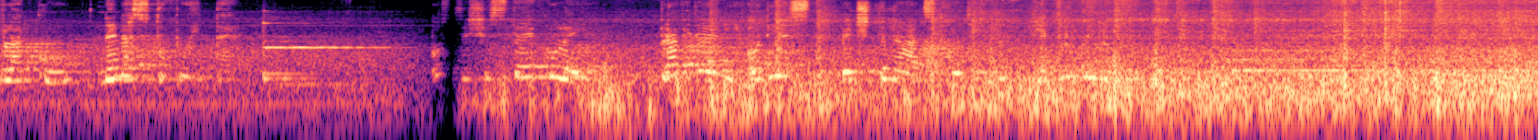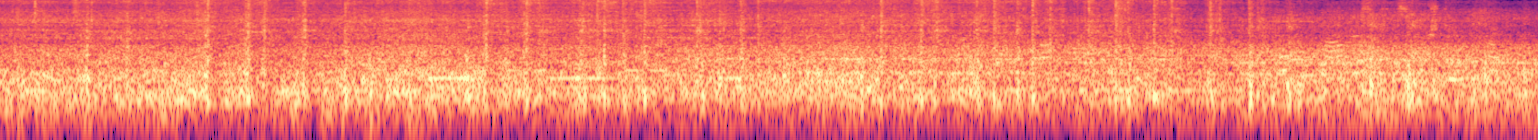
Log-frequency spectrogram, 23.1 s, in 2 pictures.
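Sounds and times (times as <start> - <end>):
diesel locomotive passing: 3.5 - 23.0
train wheels clattering over joints: 5.2 - 22.3.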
